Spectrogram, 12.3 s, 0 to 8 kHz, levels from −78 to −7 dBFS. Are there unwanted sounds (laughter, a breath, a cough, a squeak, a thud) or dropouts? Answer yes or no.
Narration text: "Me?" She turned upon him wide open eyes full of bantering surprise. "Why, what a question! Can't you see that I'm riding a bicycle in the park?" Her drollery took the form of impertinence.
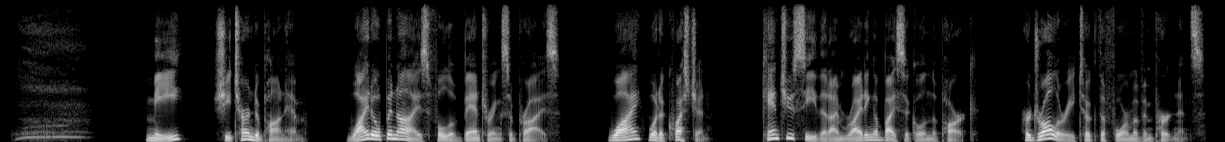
yes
